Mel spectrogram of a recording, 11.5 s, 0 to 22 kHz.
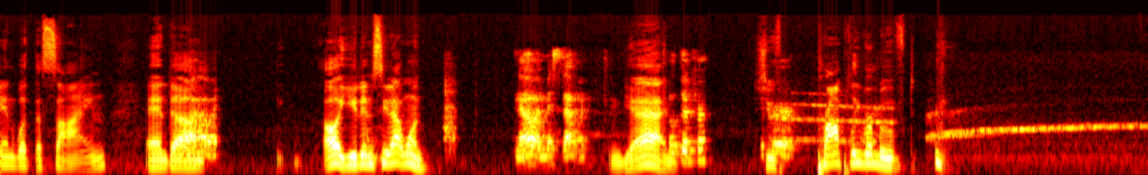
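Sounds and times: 
speech: 0.0s - 2.2s, 2.8s - 4.3s, 5.2s - 9.6s
emergency vehicle siren wailing: 7.6s - 11.4s.

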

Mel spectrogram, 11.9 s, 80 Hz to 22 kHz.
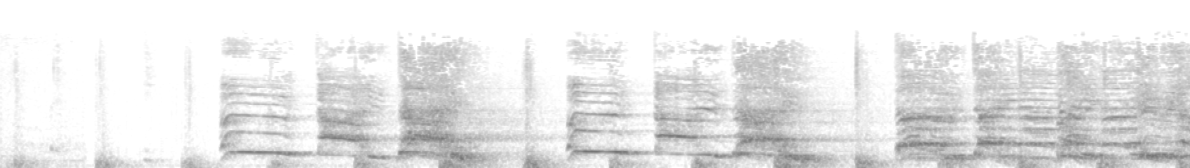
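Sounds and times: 
heavy thumps of stamping or slapping: 2.7s - 11.9s
crowd of voices bellowing a Maori haka war chant in unison: 3.2s - 5.9s, 6.6s - 11.9s.

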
